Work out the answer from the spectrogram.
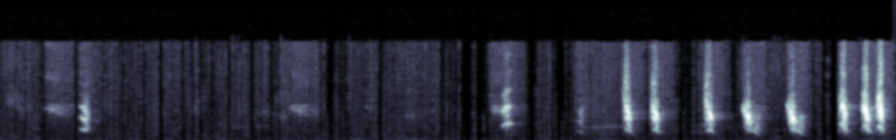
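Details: Emprit peking, the scaly-breasted munia, chirping with borrowed canary, house sparrow and red siskin phrases: a few isolated high chirps, then a quickening run of sharp, clipped notes near the end, over faint low background noise.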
